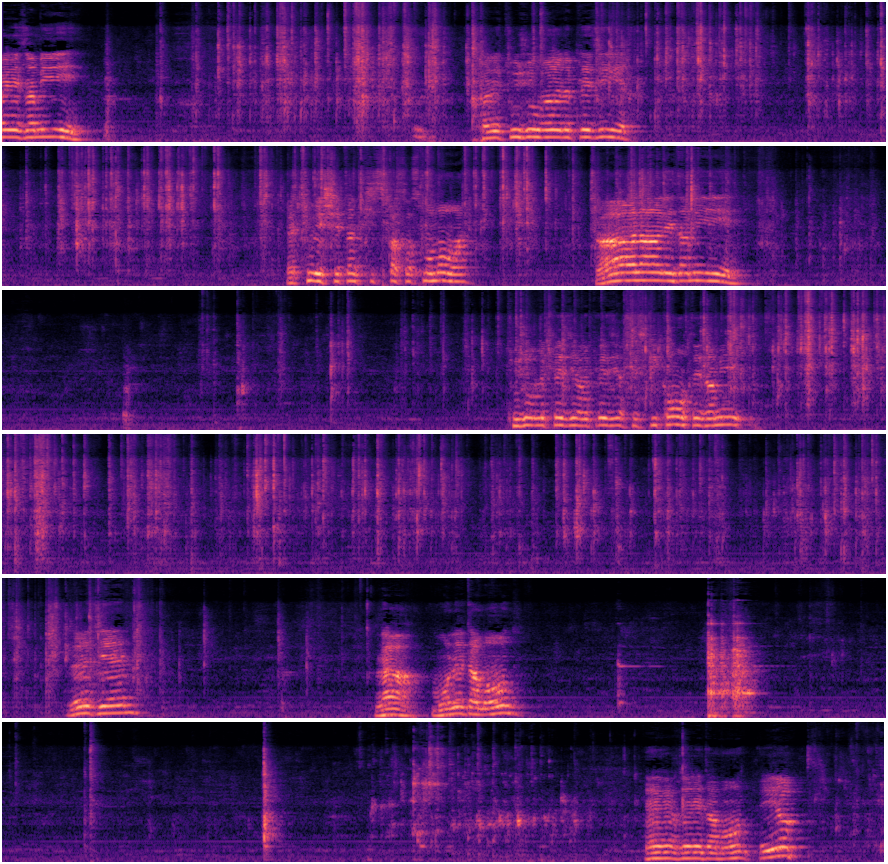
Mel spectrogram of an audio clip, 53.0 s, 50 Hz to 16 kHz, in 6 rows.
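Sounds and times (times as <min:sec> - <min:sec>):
plastic wrapper crinkling and tearing: 0:01.5 - 0:18.1, 0:19.4 - 0:39.1.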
